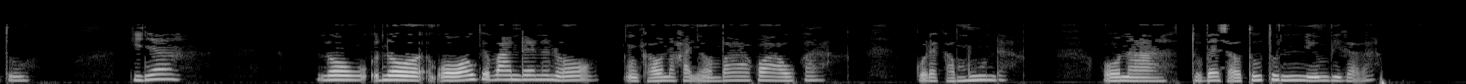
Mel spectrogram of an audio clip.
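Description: From start to finish the speech carries heavy MP3 compression damage, likely from encoding at a very low bitrate, on the order of 16 kbps. Nothing survives above 6.6 kHz, so the treble stops at a hard ceiling. What separates this from a plain low-pass filter is the watery, swirling texture below that ceiling: faint frequency components flicker in and out between frames, s sounds turn metallic and chirpy, and consonant onsets smear.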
